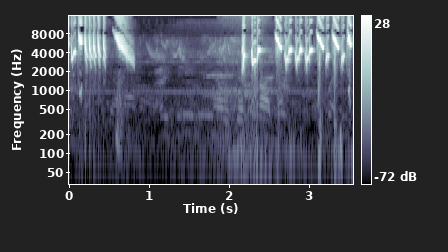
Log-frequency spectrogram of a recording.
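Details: European goldfinch in clean, error-free song for training caged young birds: a quick burst of repeated chirps and a downslurred note, a silent gap, then rapid high twittering phrases.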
